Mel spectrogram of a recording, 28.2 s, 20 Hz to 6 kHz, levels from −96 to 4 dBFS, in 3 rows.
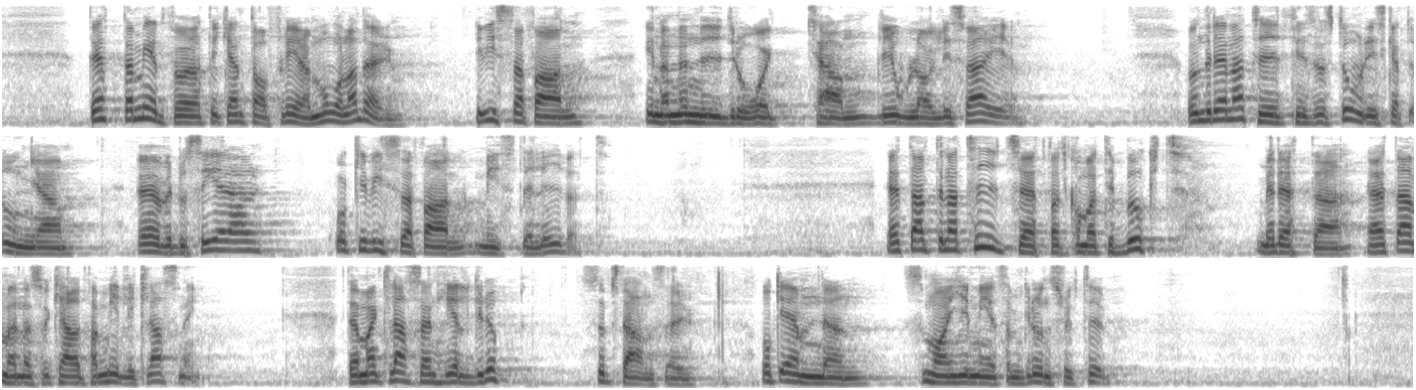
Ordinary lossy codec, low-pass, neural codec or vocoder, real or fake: none; 5.4 kHz; codec, 16 kHz, 8 kbps, FreqCodec, larger model; fake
